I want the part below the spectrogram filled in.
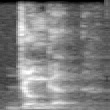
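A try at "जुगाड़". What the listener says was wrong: There's no N. Come on, now you're reverting back to five weeks ago. Jugad.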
